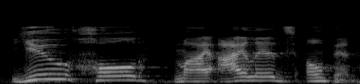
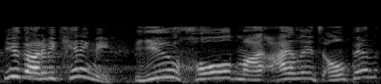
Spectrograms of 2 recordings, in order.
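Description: First: Slow, deliberate reading of the verse; slow scripture reading. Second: High, loud incredulous question, "hold" stretched slowly; can't believe what he's reading; astonished disbelief. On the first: Pastor reading the verse aloud to the congregation, slow and deliberate. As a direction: read it out word by word, very slowly. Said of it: "It says". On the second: Pastor retelling rereading the verse, loud amazed disbelief. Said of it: "I said". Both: Retold or imitated.

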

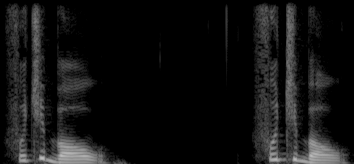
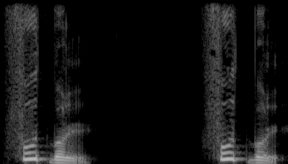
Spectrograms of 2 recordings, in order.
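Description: First: "futebol" in Portuguese, stressed on BOL. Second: "fútbol" in Spanish, stressed on FÚT. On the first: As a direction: say "futebol" as foo-chee-BOW. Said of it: "En portugués". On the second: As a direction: say "fútbol" as FOOT-bol. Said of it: "En español". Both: Shown as a demonstration.

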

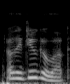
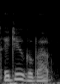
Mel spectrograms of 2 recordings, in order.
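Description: First: High, loud delighted surprise; surprised. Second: Said in the usual way. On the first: Real, not acted. Watching the sound waves spike, high and loud amazement. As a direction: blurt it out, amazed.

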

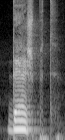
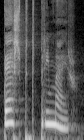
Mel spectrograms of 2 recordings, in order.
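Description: First: Loud looming monster command; voz ameaçadora. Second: Put-on higher, defiant young woman; jovem firme. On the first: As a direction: order it like a beast. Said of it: "uma voz ameaçadora". (ordem de monstro ameaçadora) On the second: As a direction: throw the order back at him. Girl turns the command back. (jovem decidida e desafiante) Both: A narrator's reading.

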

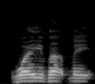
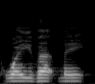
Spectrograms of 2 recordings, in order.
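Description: No difference in how they are said.

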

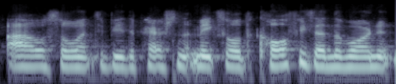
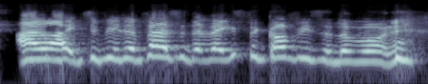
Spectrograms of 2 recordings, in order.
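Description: First: Imitating someone with no emotion whatsoever; low-key emotionless mimicry; deadpan. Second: Higher-pitched mock quote; mimicked contestant. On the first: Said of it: "deadpan, no emotion whatsoever". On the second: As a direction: send up a reality show line. Mimicking a reality show contestant.

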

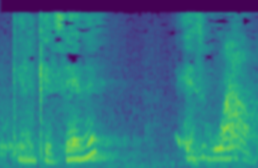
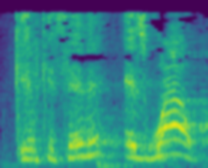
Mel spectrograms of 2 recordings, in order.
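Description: First: First take, "es guau" laughed through; laughing. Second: "que el que cede es guau" said slowly, leaning on "guau"; slow emphasis. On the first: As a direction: chuckle the line out. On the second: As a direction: spell "guau" out deliberately, no laugh. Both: Shown as a demonstration.

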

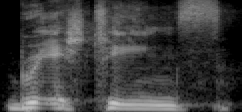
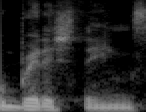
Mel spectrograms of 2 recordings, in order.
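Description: First: Put-on slow, drawn-out British accent. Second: Said in the usual way. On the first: Friend trying out British phrases, slow British accent. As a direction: stretch it in a mock British accent. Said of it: "British things. Let's see".

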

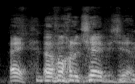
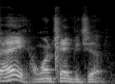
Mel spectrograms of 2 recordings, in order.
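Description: First: Louder mock demand. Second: Said in the usual way. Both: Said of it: "little boring if we just".

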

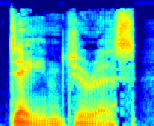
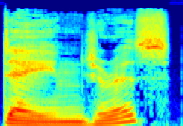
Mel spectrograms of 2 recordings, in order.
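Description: First: Low, softer falling echo; superior, dismissive. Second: Slow, drawn-out rising question; smug, stretched-out query; superior, questioning. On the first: Gobo dismissing the others' warning, smug and low. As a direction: drop the word dismissively, smugly. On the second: Gobo scoffing at the warning, superior and questioning. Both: A narrator's reading. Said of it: "smiling in his superior way".

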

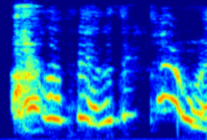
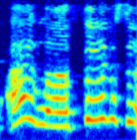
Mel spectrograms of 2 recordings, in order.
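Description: First: Much higher, near-crying squeal of delight; overjoyed, almost tearful agreement; squealing excitement. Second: Said in the usual way. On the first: Retold or imitated. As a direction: gush it like a thrilled superfan. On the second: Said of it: "And she's like".

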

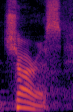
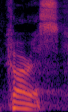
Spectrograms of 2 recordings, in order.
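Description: First: Charis with a ch as in chair; mispronounced charis. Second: Charis with a hard k, "KAR-iss"; corrected charis. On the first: Shown as a demonstration. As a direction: say "charis" starting on an English ch sound, not k. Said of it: "I pronounced it charis". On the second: Retold or imitated. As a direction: say "charis" starting on a k sound, not ch. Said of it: "some Greek geek said".

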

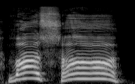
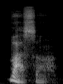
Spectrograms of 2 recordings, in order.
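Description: First: Very high, drawn-out storybook scream. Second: Softer, lower single word; hushed realisation. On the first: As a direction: cry out in high-pitched alarm. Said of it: "Antonio zappelt und schreit". (hoher, lang gezogener Schrei) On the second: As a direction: say it quietly as it sinks in. Amelie sees the water too. (leise, ganz verblüfft) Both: A narrator's reading.

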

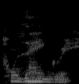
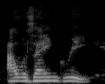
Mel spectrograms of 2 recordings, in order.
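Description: First: I was angry repeated almost inaudibly; near-whispered echo. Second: Said in the usual way. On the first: Real, not acted. Preacher confessing his anger to the church, nearly whispered. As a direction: let it drop to a breath.

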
